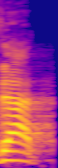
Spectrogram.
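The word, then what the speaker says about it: where: வேர் அப்படின்னா டபிள்யூஹெச்இஆர்இங்கிற ஒரு ஸ்பெல்லிங் இருக்குது, டபிள்யூஇஆர்இ அப்படின்னா இந்த ஹெச் இல்லாமல் வர்றதுக்கும் அதே உச்சரிப்பு தான், வேர். டபிள்யூஹெச்இஆர்இ ஹெச் வந்து இன்னொரு இடத்துல சைலண்ட்டு, டபிள்யூஇஆர்இ சிம்பிளாக வந்துடும்.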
